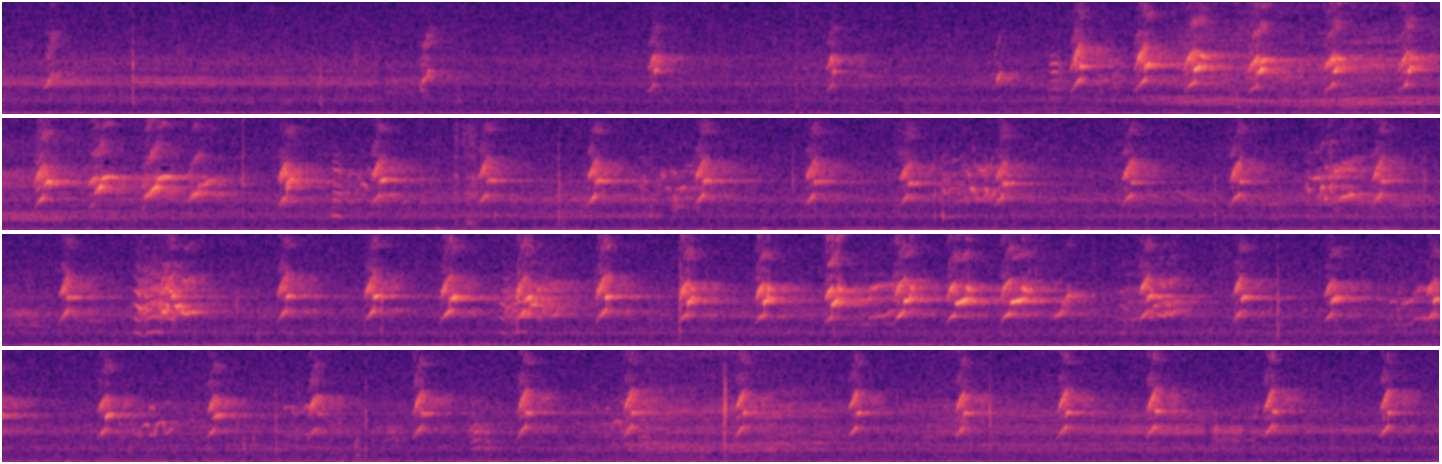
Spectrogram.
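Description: A bird calling a long run of short, repeated chirps, about three a second, starting a few seconds in and continuing steadily.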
